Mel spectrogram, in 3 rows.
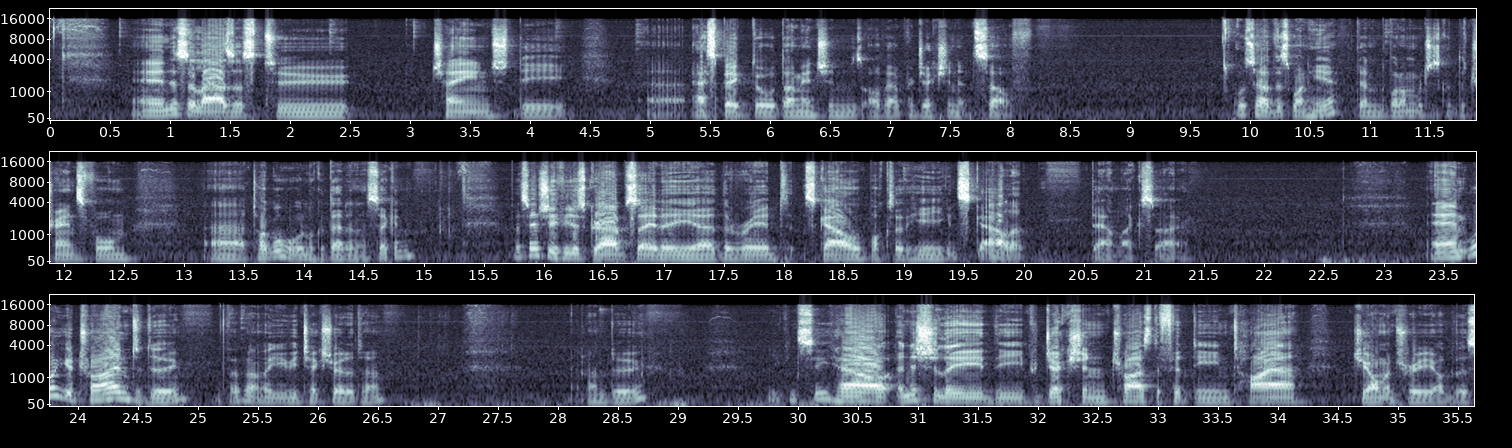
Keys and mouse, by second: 15.1 Escape, 19.0 click, 25.3 click, 28.3 alt+middle click, 28.7 ctrl+z, 30.1 alt+middle click, 31.1 alt+middle click, 35.4 ctrl+2.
